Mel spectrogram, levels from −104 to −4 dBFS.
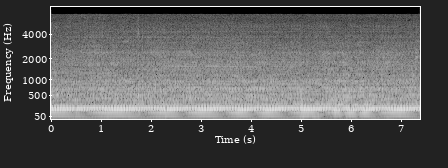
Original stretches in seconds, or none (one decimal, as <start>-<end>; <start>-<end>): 0.0-5.0; 6.0-7.4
